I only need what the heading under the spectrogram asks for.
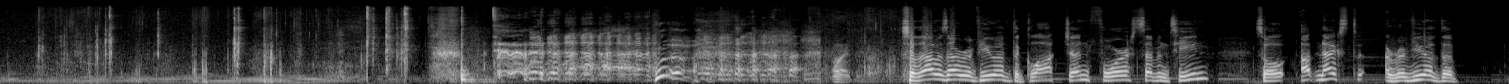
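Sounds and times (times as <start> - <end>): faint steady hum: 0.0 - 9.1
person laughing or vocalising: 4.3 - 8.4.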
